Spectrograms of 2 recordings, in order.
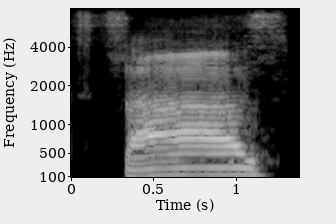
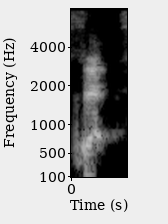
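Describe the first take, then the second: First: It is said the common Australian way. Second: It is said the Czech-style way. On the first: "how I say it, but in most Australians say that" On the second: "but I think it's SATS or something"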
